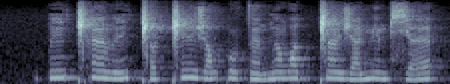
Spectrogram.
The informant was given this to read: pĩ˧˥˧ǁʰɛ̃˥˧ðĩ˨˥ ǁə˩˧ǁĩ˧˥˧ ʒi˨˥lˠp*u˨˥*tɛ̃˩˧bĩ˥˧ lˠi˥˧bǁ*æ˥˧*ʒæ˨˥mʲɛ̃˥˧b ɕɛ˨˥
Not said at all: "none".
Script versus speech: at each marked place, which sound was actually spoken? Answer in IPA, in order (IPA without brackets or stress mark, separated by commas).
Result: u˨˥, æ̃˥˧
